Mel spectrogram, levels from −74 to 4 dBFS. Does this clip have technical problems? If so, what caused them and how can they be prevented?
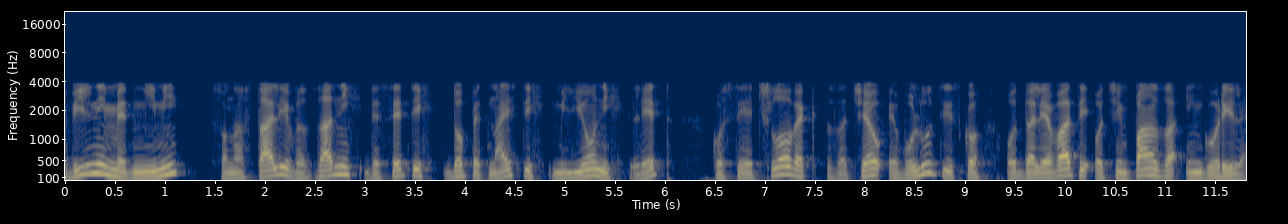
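No, there are no faults to fix: the speech carries the narrowband character of a telephone-grade call path, with nothing above 4 kHz, which fits G.711 mu-law at 64 kbps.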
